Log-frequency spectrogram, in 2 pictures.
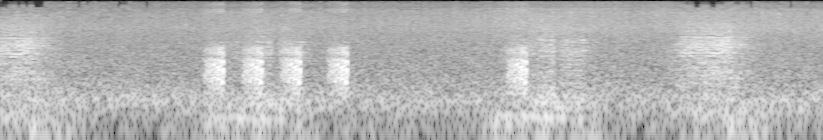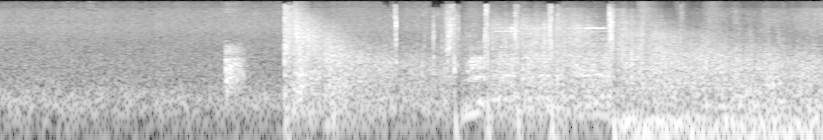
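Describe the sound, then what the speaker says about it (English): Gunfire in the video game Rimworld, with quick bursts of sharp, distant-sounding shots, then a denser, louder volley over a rustling background. "Nice shooting."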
